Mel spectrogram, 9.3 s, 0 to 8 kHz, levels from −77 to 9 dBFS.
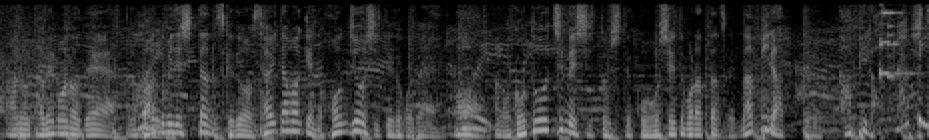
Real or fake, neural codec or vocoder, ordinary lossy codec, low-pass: real; none; none; 7.2 kHz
